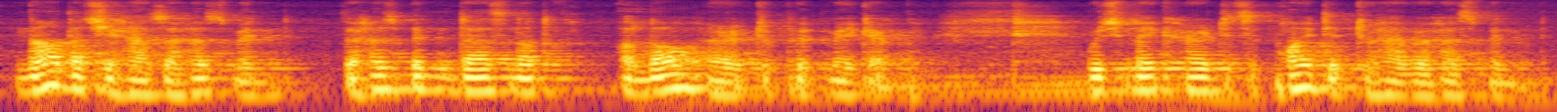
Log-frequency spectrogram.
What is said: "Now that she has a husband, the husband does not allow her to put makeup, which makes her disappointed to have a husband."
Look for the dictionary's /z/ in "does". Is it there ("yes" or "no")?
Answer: yes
